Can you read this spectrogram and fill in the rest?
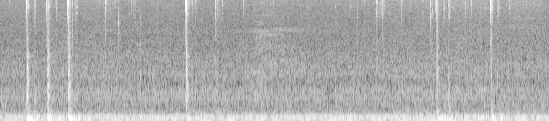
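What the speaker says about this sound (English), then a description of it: "I'll type minus" Clicks of a computer keyboard being typed on, with short bursts of keystrokes in uneven rhythm over a steady low room hum, close and fairly quiet, no voices.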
